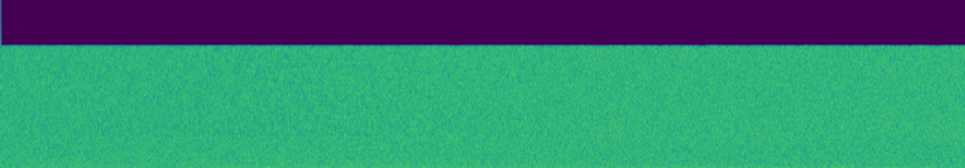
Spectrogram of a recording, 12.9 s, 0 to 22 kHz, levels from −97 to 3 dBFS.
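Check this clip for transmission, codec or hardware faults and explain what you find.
One fault runs through the whole clip: wrong sample width. Loud noise buries the sound, which plays at 0.75 speed with lowered pitch, because 32-bit integer data are being read as packed 24-bit samples.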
